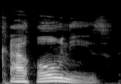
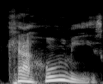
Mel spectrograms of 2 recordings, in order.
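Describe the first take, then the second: First: The middle vowel is an oh sound. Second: The middle vowel is a long oo sound.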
